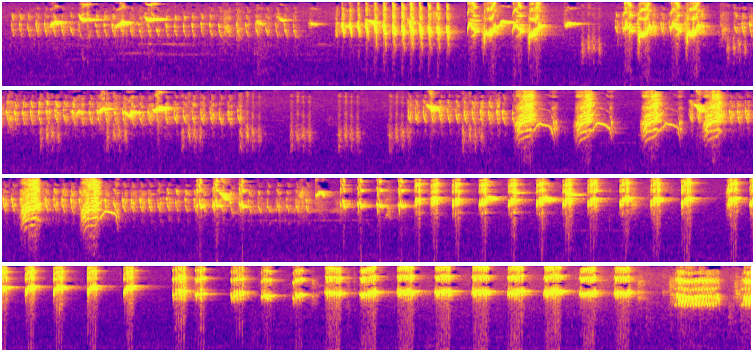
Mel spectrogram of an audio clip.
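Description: Long-tailed shrike (cendet) singing a loud, varied song of buzzy trills and sharp chattering notes. Down-slurred notes come in the middle, then from about two-thirds of the way in a fast series of repeated harsh notes, about two a second.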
